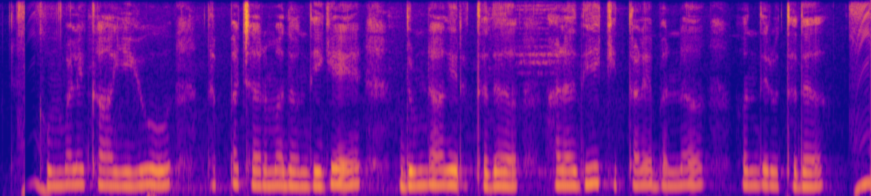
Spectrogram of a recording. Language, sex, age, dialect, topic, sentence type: Kannada, female, 36-40, Central, agriculture, statement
